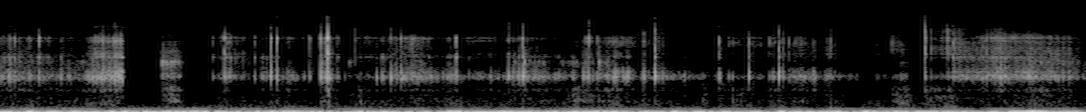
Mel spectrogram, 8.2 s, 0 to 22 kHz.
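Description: Long dark nails scratch and tap on the top of the small, hollow, purple-painted metal body of a 3Dio binaural microphone. Dry, crisp scraping strokes and short taps come in quick, uneven bursts with a bright, hollow metallic edge over a steady low hum.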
